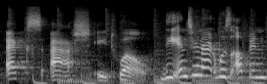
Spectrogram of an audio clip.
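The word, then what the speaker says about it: X Æ A-12: name is X something or apparently it's pronounced x812 the internet was Up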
